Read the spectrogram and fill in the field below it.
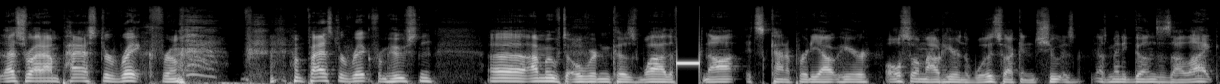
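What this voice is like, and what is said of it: Put-on Southern US accent. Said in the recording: “someone with a southern accent”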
